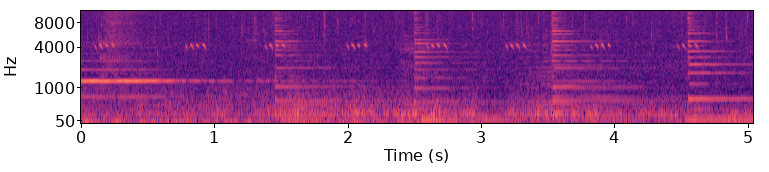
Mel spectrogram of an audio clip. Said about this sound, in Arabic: المطر غزير. المطر غزير. هذا صحيح.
